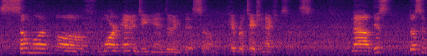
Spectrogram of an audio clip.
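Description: A man speaks at a fairly slow pace in a high voice. Noticeable background noise runs underneath. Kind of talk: tutorial. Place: home room. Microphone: camera far.

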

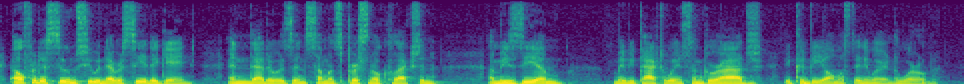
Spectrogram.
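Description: Against a quiet background, a man with a Canadian accent talks at a very fast pace in a dark, mellow tone with fairly even intonation. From Saskatchewan, Canada (First Nation near Saskatoon); Saskatchewan, Canada. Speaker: author. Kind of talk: reading aloud; book reading. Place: home room.

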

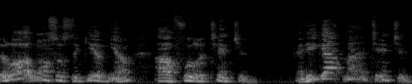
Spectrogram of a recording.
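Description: A man speaks with very wide pitch swings. There is audible room echo. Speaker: pastor. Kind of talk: sermon / church message delivered online. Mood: warm and encouraging. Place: home room.

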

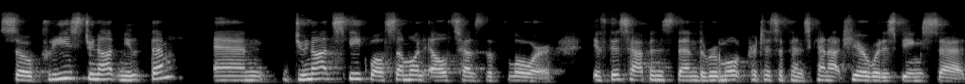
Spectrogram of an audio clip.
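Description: A woman talks at a very even loudness with ordinary pitch variation. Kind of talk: meeting housekeeping announcements. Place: meeting room. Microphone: podium.

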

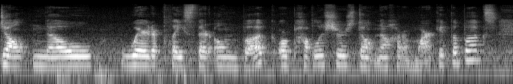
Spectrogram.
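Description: Over light background noise, a woman speaks at a fairly slow pace with a fairly low pitch. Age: 20s. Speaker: book vlogger. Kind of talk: casual vlog. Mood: thoughtful, relaxed. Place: home room.

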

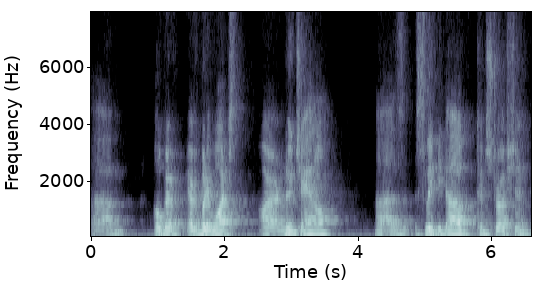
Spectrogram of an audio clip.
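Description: Somewhat breathy voice with audible room echo. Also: man. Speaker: livestream host. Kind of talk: casual livestream chat. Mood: relaxed, jokey. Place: home room. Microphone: webcam.

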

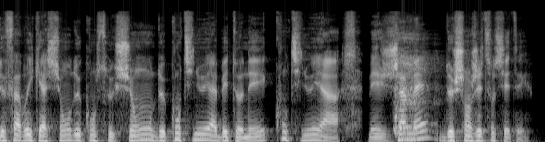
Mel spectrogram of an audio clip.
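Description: His pace is moderate. The man's pitch shows ordinary variation. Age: 50s. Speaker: theatre teacher. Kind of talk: casual chat; interview answer. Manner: halting. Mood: engaged, explanatory. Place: studio. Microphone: studio mic.

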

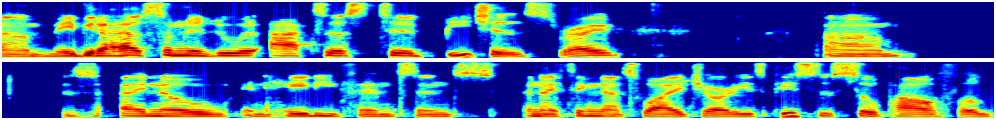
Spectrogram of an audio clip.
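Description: A man's fairly low, flat monotone at a moderate pace against a quiet background. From Bahamas. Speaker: visual artist; panelist. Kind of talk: panel discussion. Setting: video call. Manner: rambling. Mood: thoughtful, earnest. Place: studio. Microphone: video call.

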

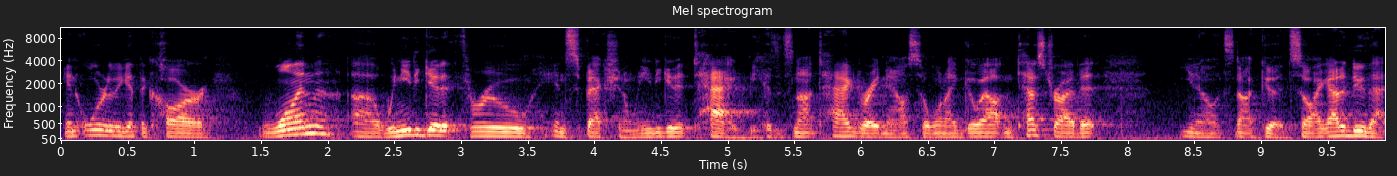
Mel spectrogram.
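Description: A somewhat breathy man talks at a very fast pace with ordinary pitch variation over light background noise. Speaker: car hobbyist vlogger. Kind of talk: casual vlog chat. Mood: upbeat, joking about heat. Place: garage. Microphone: phone near.

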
